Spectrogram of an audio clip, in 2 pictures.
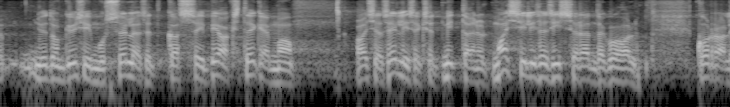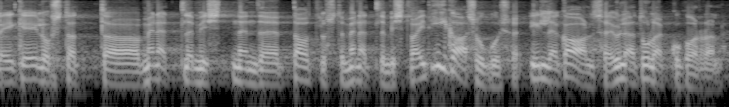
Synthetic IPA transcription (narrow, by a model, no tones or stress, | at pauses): nyːd̪o̞nkysʲimusːe̞lːe̞se̞t̪kɑsːe̞jpeɑkst̪e̞ɡe̞mɑ | ɑsʲjɑse̞lʲːise̞kse̞t̪ːmit̪ːeɑjnult̪mɑsʲːilise̞sisːe̞ɾænd̪̥eko̞ɦɑlko̞rːɑle̞jke̞ːlust̪ɑt̪ːˑɑme̞ne̞t̪le̞mist̪ne̞nd̪̥e̞t̪ɑot̪ˑlust̪e̞me̞ne̞t̪ˑle̞mist̪vɑjd̪̥iɡ̥ɑsuɡ̥use̞̰ilːe̞ɡ̥ɑːlse̞ylet̪ule̞kːˑuko̞rːɑ̰l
